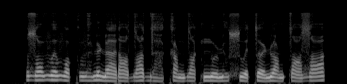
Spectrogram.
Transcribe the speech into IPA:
zˤ o˦˥ v ə˦˥ v ɔ˧˩˧ k v a̤˦˥ ɳ ə˧˩˧ ɳ a˧˩˧ ɾ a˧˩˧ dˤ o˦˥ d a̤˧˩˧ k ə˧˩˧ ɳ dˤ o˧˩˧ k n̪ u˧˩˧ ɳ ə̤˦˥ sʷ ɛ˧˩˧ t ɤ˧˩˧ ɳ u˧˩˧ ɳ tˤ ɤ˧˩˧ zˤ ɤ˦˥

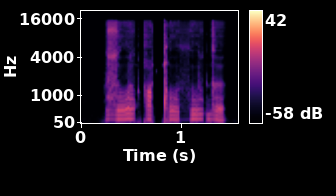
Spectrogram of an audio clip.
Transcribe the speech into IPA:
z o l q ɒ ǃ o θ u l ɡ ə

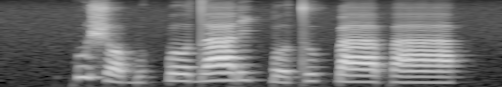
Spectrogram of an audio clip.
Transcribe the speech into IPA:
kʷ ɨ˦ ʃ ɔ˨ b o˨ k͡p o˧ d aː˦ ɾ i˦ k͡p o˨ t u˧ k͡p aː˧ p aː˧

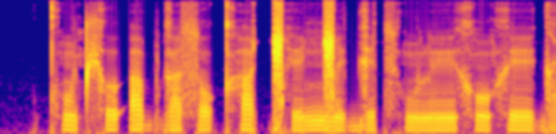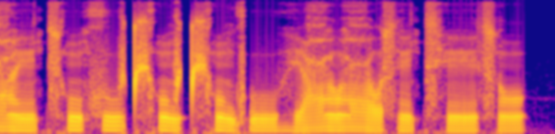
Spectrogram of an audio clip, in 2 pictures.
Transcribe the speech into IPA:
kʰ õ˨ t͡ʃʰ ɤ˨ ʔ a˦˨ b ɡ a˨ s ɔ˨ kʰ a˦ ǁʰ e˨˦ ŋ͡ǁ e˨ ɡ e˦ t͡sʰ ũ˨ l ẽː˦ x ɔ̃˦ x eː˦˨ ɡ ʕ ẽː˨ t͡sʰ ũ˦ x uː˦ t͡ʃʰ õ˦ ɡ t͡ʃʰ õ˦ ɡ ʔ uː˨ ɦ e˨ ʕ ɔ̃˦ ʕ ɔ˨˦ s ẽ˨ t͡sʰ ẽː˨ s ɔ̃˦

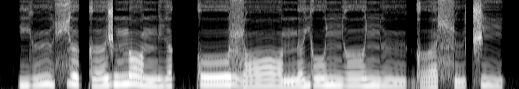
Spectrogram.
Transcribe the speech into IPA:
j ʉː˩˧˩ ç əː˧˩ k əː˩˧ ʒ n ɔ˥˨ n i˩˧ ɐ̯ kː oː˦˥ ɮ ɔː˩˧˩ n ə˨˥ j o˦˥ ɲ ɤː˦˥ ɲ ʉː˧˩ ɡ ɤ˩˧ ɐ̯ ɬ ʉ˨˥ t͡ʃ i˥˨

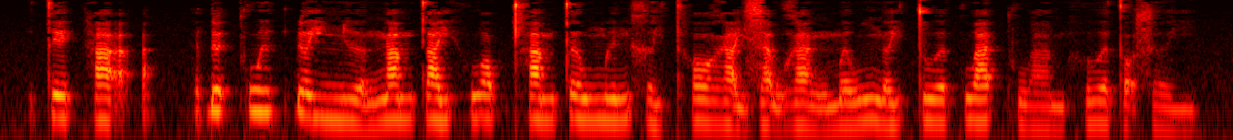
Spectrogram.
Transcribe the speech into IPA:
t̪ e˨˩ t̚ h a̰ː˧˨ ʔ | ɗ ə˦˥ t̚ k w ɨ˦˥ k̚ ɗ ə˧ j ɲ ɨ˧˩ ə̯ ŋ a˧ m t̪ a˧ j h w ɔ˦˥ p̚ t̪ʰ a˧ m t̪ ə˧ w m ɨ˨˦ n x ə̤˨˩ j t̪ʰ ɔ˧ ɣ a̰˧˨ j z a̰˧˨ w ɣ a˧˩ ŋ m ə˨˦ w ŋ ə˨˦ j t̪ u˧ ə̯ k w a˦˥ t̚ k w a̤˨˩ m h u˧ ə̯ t̪ ɔ̰˧˨ s ə̤˨˩ j

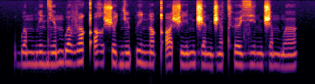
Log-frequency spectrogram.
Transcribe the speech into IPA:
b ɐ m b ĩ dʲ ɐ̃ m b ɐ v i qʼ ə ʁ ʃ ø ɟ ĩ p i ɲ ɐ̃ qʼ ɛ ʃ i n d͡ʒ ɛ n d͡ʒ ɐ̃ tʰ ø zʲ ɛ n d͡ʒ ɐ m b ɐ̃

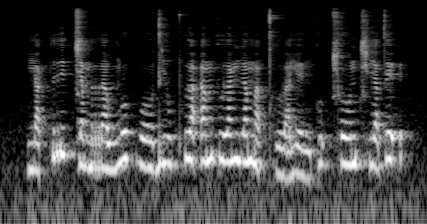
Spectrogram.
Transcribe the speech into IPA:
j a˨˩ k̚ p r i˥˩ t̚ t͡ɕ a˧ m r a˧ w ŋ oː˥˩ k̚ w oː˧ d iː˧ w pʰ ɯ˦˥ a̯ ʔ a˦˥ m k l ɯ˦˥ a̯ ŋ i˦˥ a̯ m a˨˩ p̚ kʰ l u˩˦ a̯ j eː˨˩ ŋ k u˥˩ ʔ t͡ɕʰ oː˦˥ n t͡ɕʰ i˧ a̯ t e˥˩ ʔ

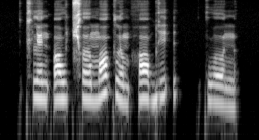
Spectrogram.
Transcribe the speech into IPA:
kʰ l e˧ n ʔ ɔː˧ w t͡ɕʰ ɤː˧ m ɔː˥˩ k l o˩˦ m h ɔː˧ b i˦˥ ʔ | k w o˨˩ n

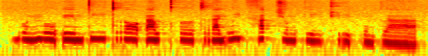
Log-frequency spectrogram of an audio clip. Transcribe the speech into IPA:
b o˩˦ n ŋ oː˨˩ ʔ eː˨˩ m t iː˧ t r ɔː˧ ʔ a˧ w kʰ ɤː˨˩ t r a˦˥ j w i˥˩ ʔ h a˥˩ t̚ t͡ɕ o˧ n k l iː˨˩ kʰ r i˨˩ ʔ p o˩˦ m k l aː˨˩

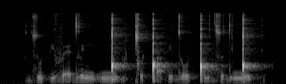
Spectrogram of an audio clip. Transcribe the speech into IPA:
d͡z u pʲ ʊ v ɛ̰ d l ɪ ŋ ḭ ŋ͡ǃ ḭ v ǀ ʊ ǃ a̰ ʔ ɪ d o ǃ i d͡z ʊ d ɪ ŋ͡ǃ ɪ k

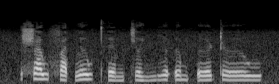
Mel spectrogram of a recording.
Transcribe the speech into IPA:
ʂ a˧ w f a˨˩ t̚ l ə˧ w t̪ʰ ɛ˨˩˨ m c ə˨˩ j ŋ i˧˥ ə̯ ʔ ə˧ m ʔ əː˧˥ ʈ əː˧ w

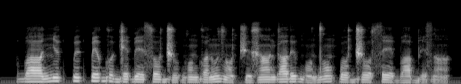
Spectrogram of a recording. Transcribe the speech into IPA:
b aː˧ ɲ ɨ˦˨ k͡p ɨ˦ k͡p e˦ ɡʷ ɨ˦˨ ɡ e˧ ɓ e˧ s o˧ d͡ʒ u˨ ɡ ɔ̃˧ ɡʷ a˧ ɾ ũ˦ z ɔ̃˨ t͡ʃ ɨ˨ ɣ ã˦ ɡ a˦ ɾ ɨ˦ b ɔ̃˨ d ɔ̃˦ k͡p o˧ d͡ʒ o˦˨ s e˦˨ b a˧ b e˨ z ã˨

